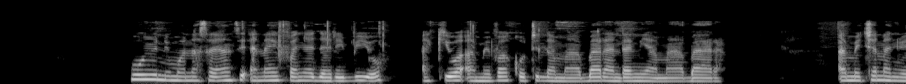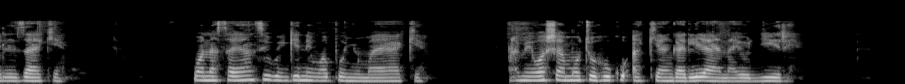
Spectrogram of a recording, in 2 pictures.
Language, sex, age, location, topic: Swahili, female, 25-35, Kisumu, health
